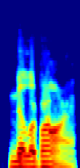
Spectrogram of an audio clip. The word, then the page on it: millibar: American English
